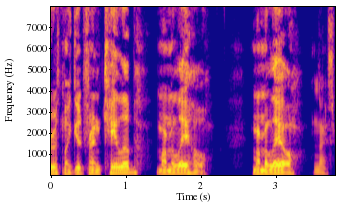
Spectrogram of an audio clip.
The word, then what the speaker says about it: Marmolejo: Today, I'm here with my good friend Caleb Marmolejo. Nice pronunciation. Did I say it right? That's it. All right. Yeah, you could roll the R if you want, but I'll leave that up to you. Marmolejo.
